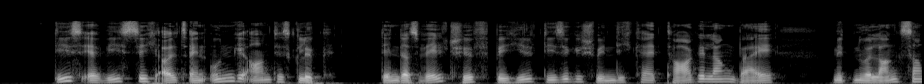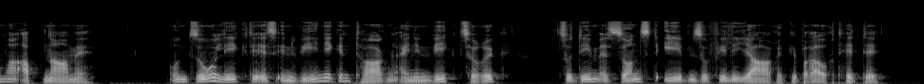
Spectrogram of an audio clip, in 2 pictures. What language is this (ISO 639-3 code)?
deu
